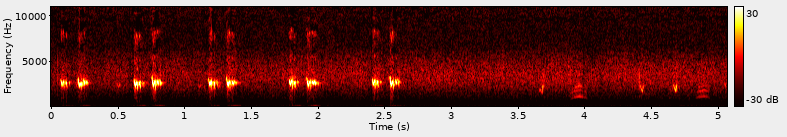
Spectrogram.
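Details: Male quail (batair), a call recording meant for hunting: crisp high notes in close pairs, repeated about every half second five times, then faint, softer downslurred chirps in a quiet setting.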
